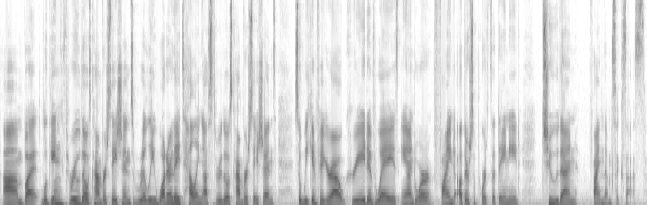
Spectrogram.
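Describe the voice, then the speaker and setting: A woman's voice: mid-range voice, steady tone, unhurried, clean tone. A woman speaking as a school staff member in an informal, explanatory meeting presentation, earnest and given to rhetorical questions.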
